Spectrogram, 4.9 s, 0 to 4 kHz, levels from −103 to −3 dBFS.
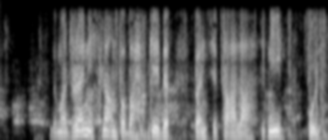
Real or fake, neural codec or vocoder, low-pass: real; none; 3.6 kHz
